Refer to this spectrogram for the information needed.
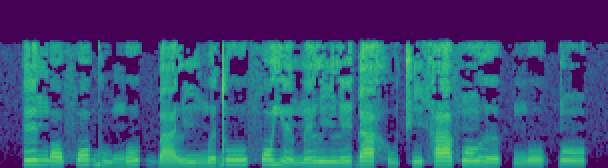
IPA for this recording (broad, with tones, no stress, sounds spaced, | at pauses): ɛ̃˦ ŋ ɔ˧ f ɔ˦ ɡ u˨ m oː˦ ɡ͡b a˨ l ĩ˨ m ə˨˦ d oː˦ f ɔ˦ j ɛ̃˨ m ɛ̃˦ l ĩ˧ l e˦ ɗ a˦ h u˨ t͡ʃ ĩ˦ h a˦ f ɔ̃˦ ɣ ə˧ | m oː˨ k͡p ɔ̃˨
